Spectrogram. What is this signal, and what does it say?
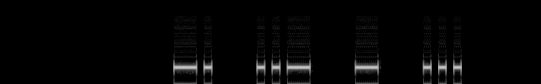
Morse code, heard as a keyed tone, about 16 wpm, spaced as for 11 wpm, 800 Hz. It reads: NUTS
